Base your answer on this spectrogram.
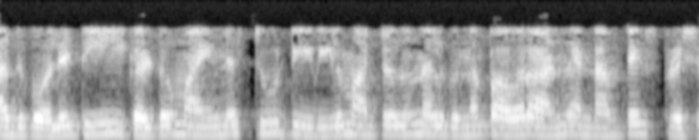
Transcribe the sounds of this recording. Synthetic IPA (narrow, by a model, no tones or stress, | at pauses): ɐðupo̞ːleʈiːikɐɭʈumɐjnɐstuːʈiːɽijilmaːtːonːɨnɐlkunːɐpɐʋɐraːɳɨɾe̞ɳɖaːmɐt̪ːɨeksprɐʂɐn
